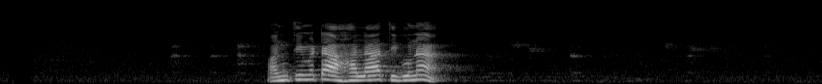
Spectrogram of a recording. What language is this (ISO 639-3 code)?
sin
